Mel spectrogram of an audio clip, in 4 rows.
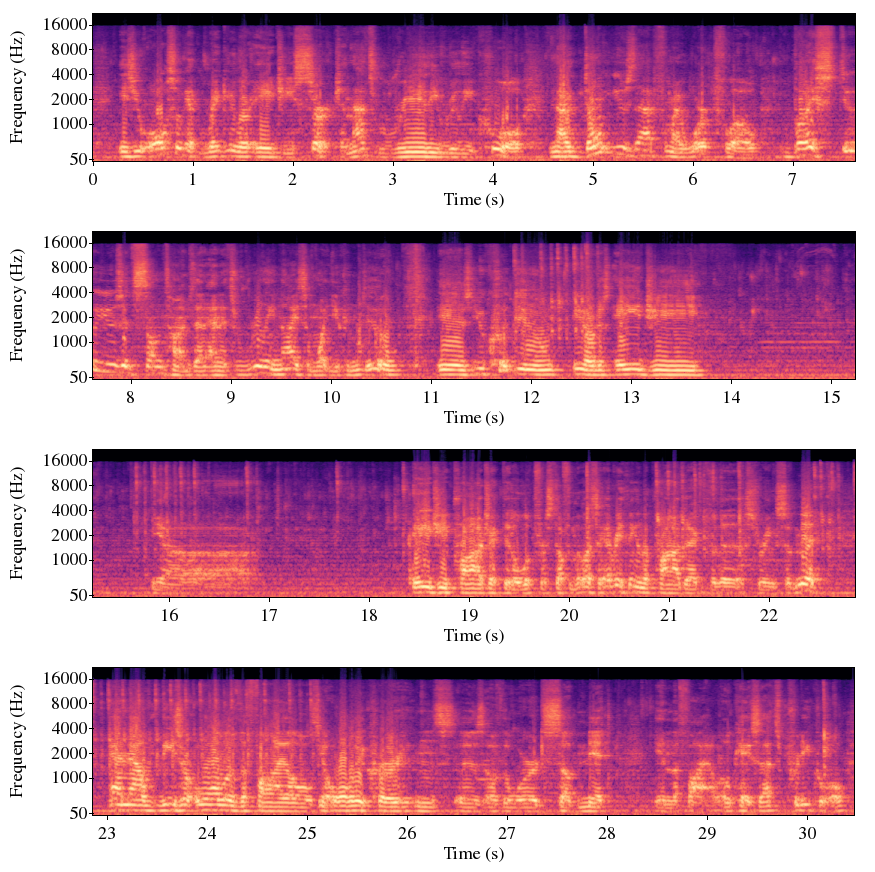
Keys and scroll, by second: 11.8 Escape, 11.9-12.9 typing, 15.7 Down, 15.8 Down, 16.0 Down, 16.1 Down, 20.7-24.2 typing, 30.2 q.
